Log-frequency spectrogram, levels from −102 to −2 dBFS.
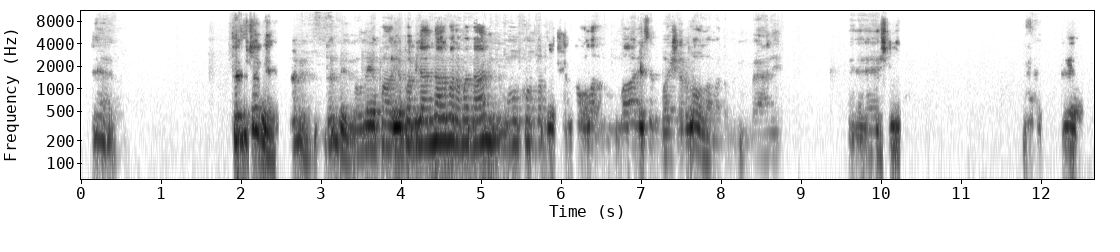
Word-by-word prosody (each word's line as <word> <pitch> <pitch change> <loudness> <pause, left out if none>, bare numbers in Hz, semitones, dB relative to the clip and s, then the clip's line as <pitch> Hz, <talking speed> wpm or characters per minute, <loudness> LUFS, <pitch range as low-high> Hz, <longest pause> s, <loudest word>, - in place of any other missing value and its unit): Evet. 205 -3 -9 1.4
Tabii 215 +2 +3
tabii. 280 -2 +4 0.2
Tabii - - -7 0.2
tabii. 195 +1 -2
Onu 150 +3 -1
yapa 165 +1 0
yapabilenler 180 +5 +7
var 200 0 +2
ama 185 0 -3
ben 200 +3 +1
o 180 +1 -9
konuda 190 +9 -12
başarılı 305 0 -4
ola 315 - -8 0.3
maalesef 320 +2 -3
başarılı 315 +2 -1
olamadım. 300 - -8 0.3
Yani, - - -23 0.9
eee, 295 -1 -12
şey 315 0 0 1.5
Evet, 360 - -23 0.3
evet. 320 +9 -3
210 Hz, 110 wpm, -24 LUFS, 185-310 Hz, 1.5 s, yapabilenler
